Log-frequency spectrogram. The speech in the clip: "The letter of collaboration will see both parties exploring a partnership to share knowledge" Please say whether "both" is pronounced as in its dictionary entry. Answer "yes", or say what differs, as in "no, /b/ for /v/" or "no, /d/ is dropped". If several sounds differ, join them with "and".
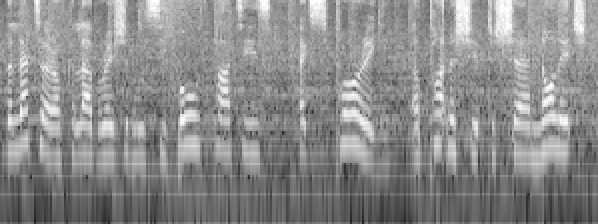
yes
